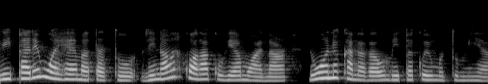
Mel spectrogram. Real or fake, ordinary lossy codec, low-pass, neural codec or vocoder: fake; none; 5.4 kHz; autoencoder, 22.05 kHz, a latent of 192 numbers a frame, VITS, trained on one speaker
